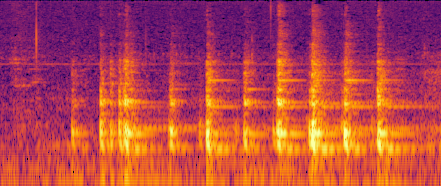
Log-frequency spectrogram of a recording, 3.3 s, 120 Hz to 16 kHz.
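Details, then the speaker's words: Hegner scroll saw blade plucked with the tension slackened: row of dull, low twangs about four a second near 500 Hz, unlike a properly tensioned blade; slack blade needs the knob tightened. "Sometimes it'll loosen. Now I'm going to pull this tension lever and you will see that the sound will not be the same."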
